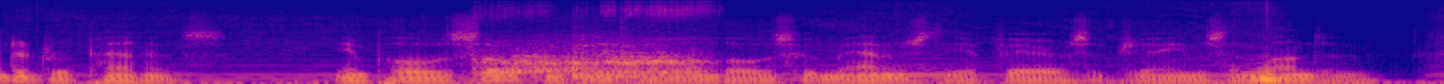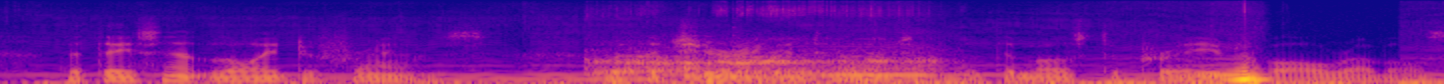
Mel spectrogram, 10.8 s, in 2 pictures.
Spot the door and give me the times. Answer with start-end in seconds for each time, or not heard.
1.8-2.7, 7.6-9.1.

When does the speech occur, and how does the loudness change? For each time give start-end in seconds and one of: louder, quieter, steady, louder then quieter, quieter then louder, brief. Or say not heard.
0.0-10.7 steady.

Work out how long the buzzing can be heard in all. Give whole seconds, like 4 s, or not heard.
11 s.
